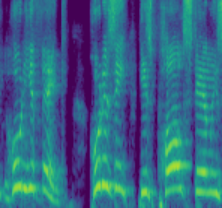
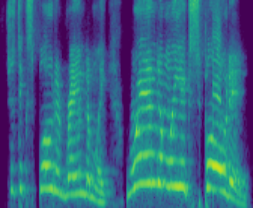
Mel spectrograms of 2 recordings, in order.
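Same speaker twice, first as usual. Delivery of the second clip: mock disbelief; 6 semitones higher, 4 dB louder than usual. Mocking the official explanation.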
